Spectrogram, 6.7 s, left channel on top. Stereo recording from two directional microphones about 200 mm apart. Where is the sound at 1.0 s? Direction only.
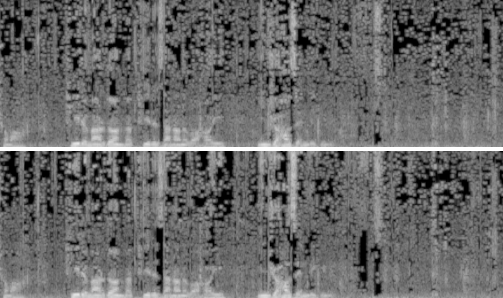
Centre (ahead or behind).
